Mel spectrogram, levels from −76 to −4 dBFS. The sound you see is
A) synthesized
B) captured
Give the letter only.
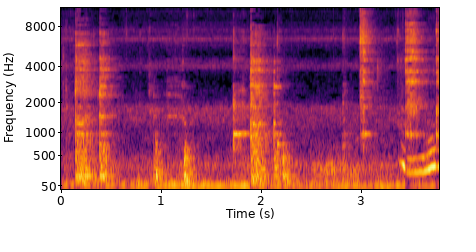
A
